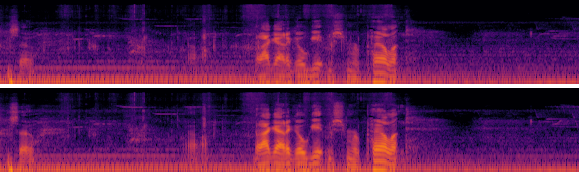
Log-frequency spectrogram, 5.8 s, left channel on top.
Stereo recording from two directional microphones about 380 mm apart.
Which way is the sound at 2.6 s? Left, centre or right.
Centre.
